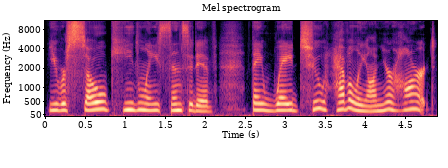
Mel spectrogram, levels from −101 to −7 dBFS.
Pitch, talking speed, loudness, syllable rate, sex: 220 Hz, 135 wpm, -17 LUFS, 4.6 syllables/s, female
